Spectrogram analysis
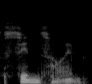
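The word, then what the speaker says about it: Sinsheim: another place called uh I think it's pronounced the sin time um but it is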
